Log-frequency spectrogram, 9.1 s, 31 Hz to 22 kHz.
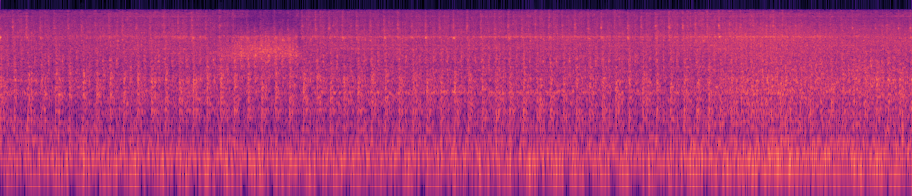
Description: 1979 Chevy K5 Blazer flexplate knocking or 350 engine knocking? Any Ideas?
